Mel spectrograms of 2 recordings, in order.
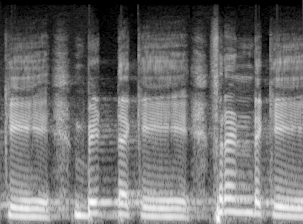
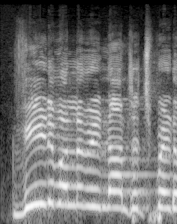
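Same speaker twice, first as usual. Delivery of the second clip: high, fast accusing yell; elder shouting; 10 semitones higher, faster than usual. Retold or imitated. Elder shouting blame at the monk at the pyre. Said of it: "అని గట్టిగా అరిచాడు".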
